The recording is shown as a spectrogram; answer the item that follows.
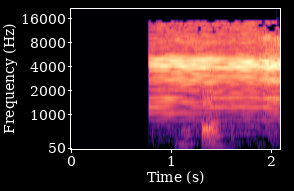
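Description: Electric hair clippers running with a steady buzz, held to a man's head during a haircut. The buzz starts abruptly about three quarters of a second in.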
